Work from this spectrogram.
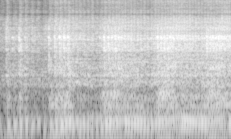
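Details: Hero Splendor Pro single-cylinder before repair, idling and blipping: dry mechanical clatter over the exhaust, humming noise when moving; timing chain found tight but from another bike, cause not confirmed.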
